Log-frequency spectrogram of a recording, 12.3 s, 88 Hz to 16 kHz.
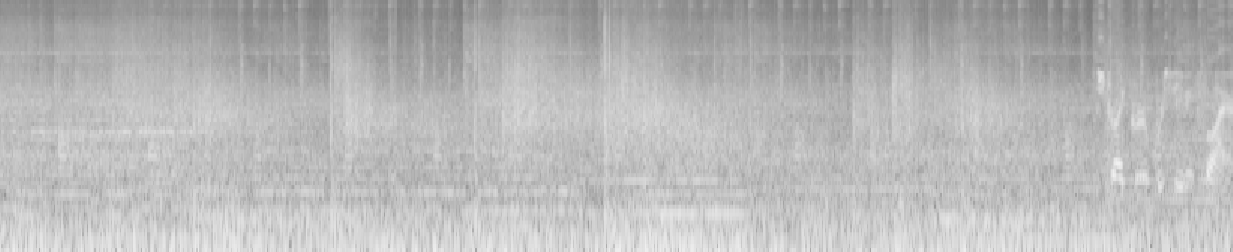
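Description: Heavy weapons fire from a space battle in the Homeworld 2 Remastered strategy game: dense, continuous booming barrages and rumbling blasts, loud and sustained throughout, with a sharper burst near the end.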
